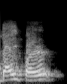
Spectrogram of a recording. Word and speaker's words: diaper: Okay, we need to know in diaper we have an extra A that happens to be silent.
